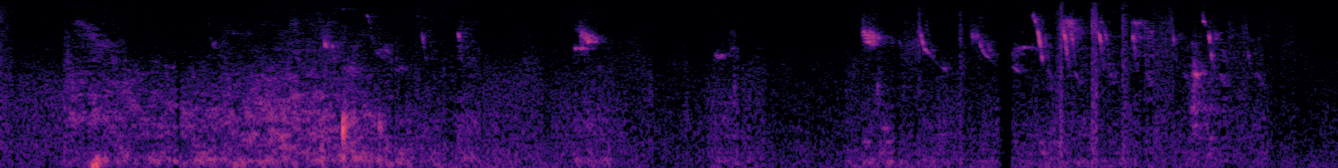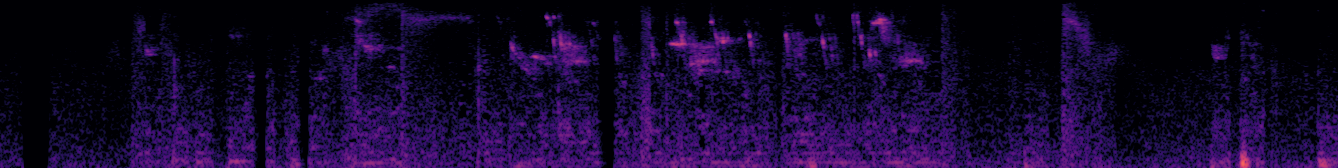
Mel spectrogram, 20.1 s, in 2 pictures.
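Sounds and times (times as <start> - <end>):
faint high bird chirps: 0.5 - 3.6, 6.4 - 9.6, 11.0 - 17.1.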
